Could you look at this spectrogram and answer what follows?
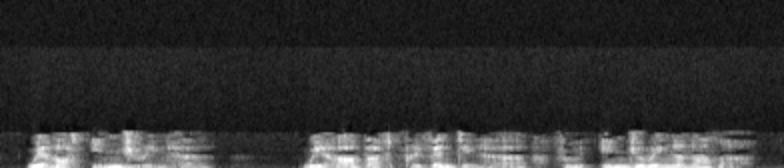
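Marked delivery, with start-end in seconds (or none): none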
